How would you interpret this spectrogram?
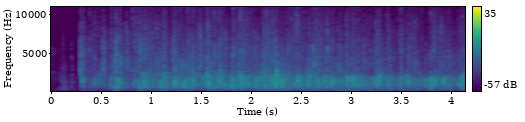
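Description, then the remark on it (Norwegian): Audience applause for Egil Selvik and Julius Eskilsen starts abruptly after a brief quiet moment, then holds steady as a dense, even wash of many hands clapping at once with no voices. “Sen skal vi gi en applaus til Egil Selvik, Julius Eskilsen.”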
